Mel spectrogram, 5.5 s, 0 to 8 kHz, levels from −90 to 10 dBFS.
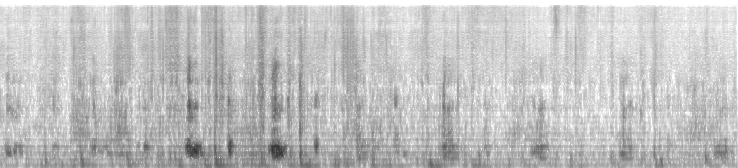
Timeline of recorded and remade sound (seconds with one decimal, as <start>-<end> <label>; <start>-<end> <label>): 0.0-5.5 remade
